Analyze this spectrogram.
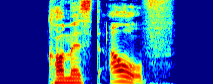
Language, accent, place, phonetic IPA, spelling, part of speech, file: German, Germany, Berlin, [ˌkɔməst ˈaʊ̯f], kommest auf, verb, De-kommest auf.ogg
- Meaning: second-person singular subjunctive I of aufkommen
